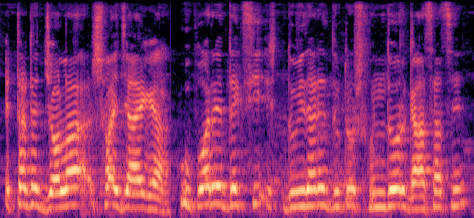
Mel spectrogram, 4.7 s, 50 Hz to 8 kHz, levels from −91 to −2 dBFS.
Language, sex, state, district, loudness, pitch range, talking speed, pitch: Bengali, male, West Bengal, North 24 Parganas, -13 LUFS, 200-230 Hz, 175 wpm, 220 Hz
